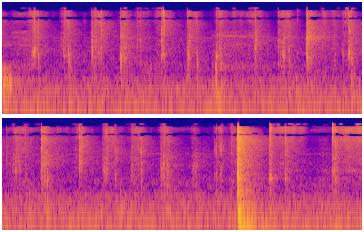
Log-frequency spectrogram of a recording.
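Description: Tarot cards being shuffled by hand: a quick run of soft card clicks and rustles, with one louder thump about six seconds in.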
